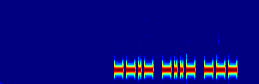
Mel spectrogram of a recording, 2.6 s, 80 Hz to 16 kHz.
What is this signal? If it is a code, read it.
Morse code, heard as a keyed tone, about 40 wpm, 700 Hz. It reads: QXO
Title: USA Call Sign Postfixes - 3 Letters 40wpm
